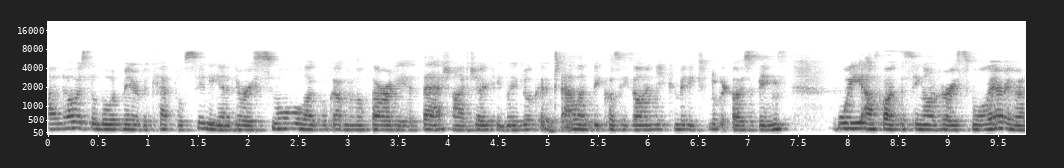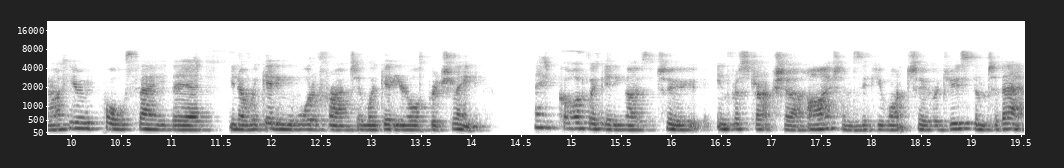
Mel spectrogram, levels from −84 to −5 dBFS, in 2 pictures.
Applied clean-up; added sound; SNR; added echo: neural mask model DeepFilterNet 3.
